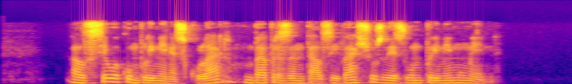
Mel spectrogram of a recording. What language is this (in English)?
Catalan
